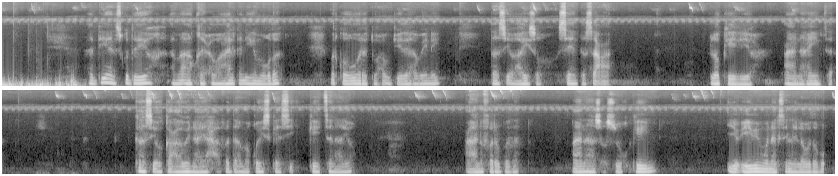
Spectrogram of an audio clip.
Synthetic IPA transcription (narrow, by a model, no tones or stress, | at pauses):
hɐd̪iːaːnɪskʰʊd̪ɛjɔɐmɐaːqɛːħɔwɑħɦɐlkʰɐniːɣɐmuːqd̪ɔ | mɐrkʰɔːwɔɾɛt̪ʰwɑħɑ̰ːʊt͡ʃɛːðɛɦɐwɛːnɛj | t̪ʰaːsɪɔːɦɛjsɔ | sɛːnt̪ʰɐsɑ̰ʕɑ̰ | lɔːkʰɛjðɪjɔʕɑːnɐɦɛjnt̪ʰɐ | kʰaːsɪɔːkʰɐʕɑːwɪnajɐħɑːfɐd̪ɐːmɐqɔjskʰaːsɪ | kʰɛjd̪sɐnaːjɔ | ʕɑːnɐfɐɾɐbɐðɐn | ʕɑːnɐɦɐsɔsuːqɡʰɛjn | ijɔʔiːβɪnwɐnaːɡsɐnlɛlɐβɐðɐβɔ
